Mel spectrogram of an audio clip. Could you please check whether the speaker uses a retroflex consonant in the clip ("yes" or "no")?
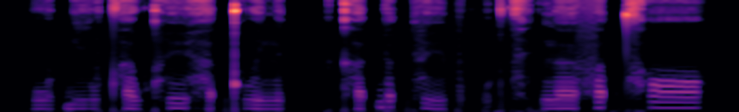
no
